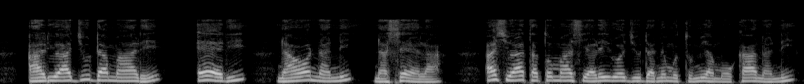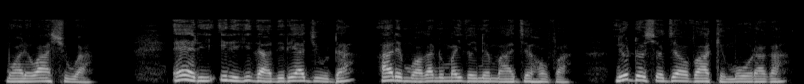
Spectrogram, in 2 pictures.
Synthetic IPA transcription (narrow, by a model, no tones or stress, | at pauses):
aɾjɔad͡ʒudamaːɾe | ɛɾi | naɔnani | naɕɛɾa | aɕuatatomaːɕiaɾeiɾwɔd͡ʒudanemotumiamokaːnanimwaɾewaʃua | ɛɾiʔiɾiɣiðaðiɾead͡ʒudaː | ɾemwaɣanumaiðɔinemad͡ʒɛɦɔva | neondoːɕjɔd͡ʒɛhɔvaːkemoːɾaɣa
